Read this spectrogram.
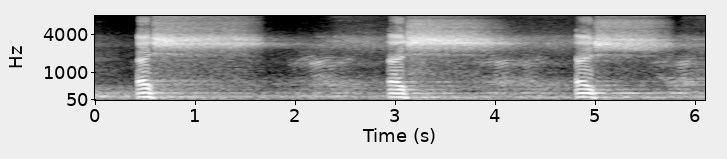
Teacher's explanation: shin bagian tengah dinaikkan, masih tersisa celah, ya, tidak sampai berbenturan · Ash, ash, ash. Nah, baik, letaknya, ya, di belakang sedikit dari makhraj jim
